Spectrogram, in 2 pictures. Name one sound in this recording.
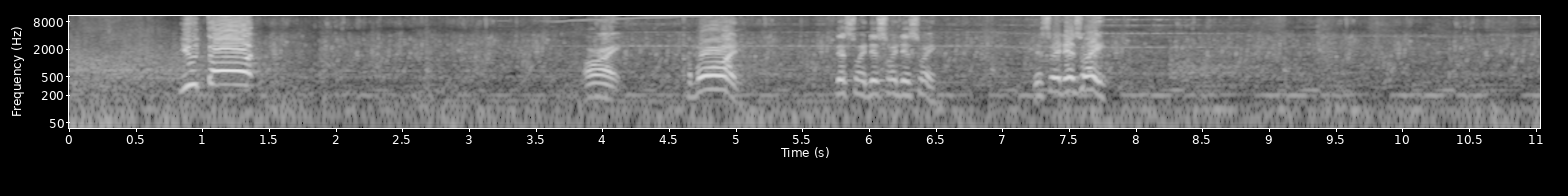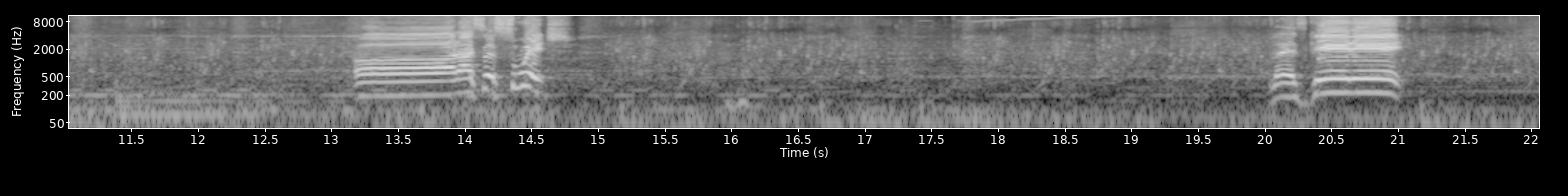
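A young man talks and exclaims loudly into a close microphone, in short bursts.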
